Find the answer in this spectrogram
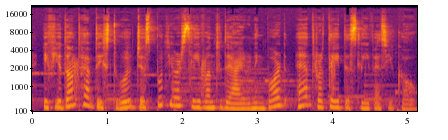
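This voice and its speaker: With a non-native accent, a woman speaks at a moderate pace in a fairly high pitch, using ordinary pitch variation and hardly any pauses as music plays in the background. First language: not English. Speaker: sewing content creator. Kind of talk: sewing tutorial voiceover. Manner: upbeat, casual.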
